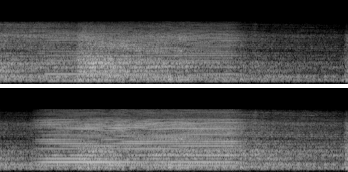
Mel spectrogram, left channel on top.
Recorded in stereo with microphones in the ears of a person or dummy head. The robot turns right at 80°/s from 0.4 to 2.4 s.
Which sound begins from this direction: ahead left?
An aircraft, at 0.0 s.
